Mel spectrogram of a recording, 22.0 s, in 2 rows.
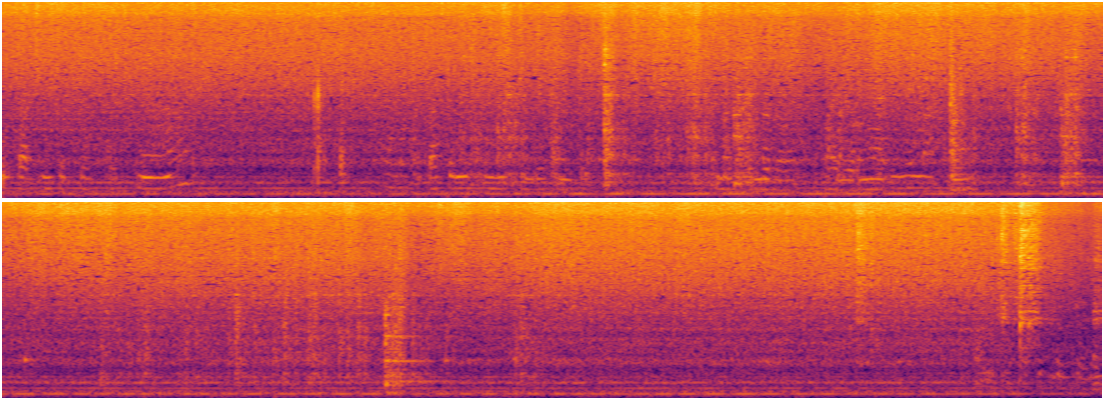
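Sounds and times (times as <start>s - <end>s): vegetables sizzling in a wok: 0.0s - 22.0s
utensil knocking against wok: 3.0s - 3.5s.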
